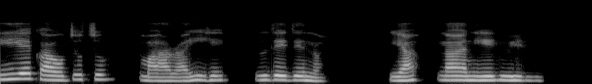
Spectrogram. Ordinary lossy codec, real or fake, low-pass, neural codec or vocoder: none; fake; 7.2 kHz; codec, 16 kHz, 0.8 kbps, ZipCodec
